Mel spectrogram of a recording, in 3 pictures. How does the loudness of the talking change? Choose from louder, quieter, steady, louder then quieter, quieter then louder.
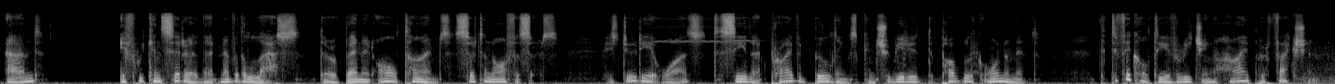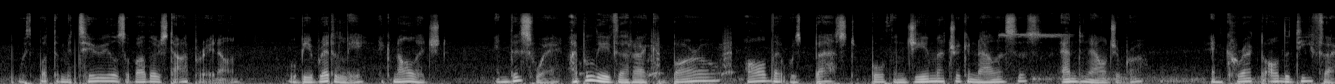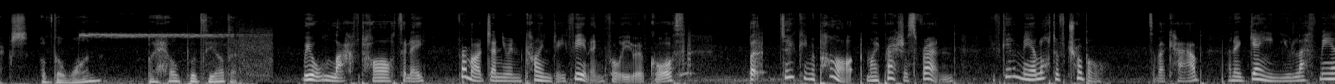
steady.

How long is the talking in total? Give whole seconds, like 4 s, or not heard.
40 s.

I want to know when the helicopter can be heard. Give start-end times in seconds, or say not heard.
not heard.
